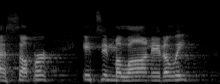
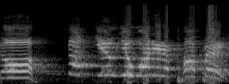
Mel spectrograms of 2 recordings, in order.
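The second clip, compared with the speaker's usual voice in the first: a hammed-up higher shout at his niece; mock angry shout; 9 semitones higher than usual. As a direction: yell it at the kid in fake fury. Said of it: "I'm like".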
